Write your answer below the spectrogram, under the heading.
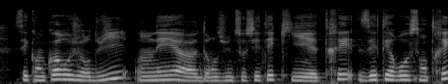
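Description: A woman with an ordinary speaking voice talks at a medium pitch with ordinary pitch variation against a quiet background. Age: 20s. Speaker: podcast host and Instagram creator. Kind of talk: personal monologue.

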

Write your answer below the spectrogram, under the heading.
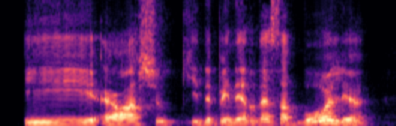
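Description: A man's fairly high voice at a fairly slow pace, an ordinary speaking voice. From interior of São Paulo state, Brazil. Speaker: content creator, former academic. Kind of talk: interview conversation. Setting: studio videocast.

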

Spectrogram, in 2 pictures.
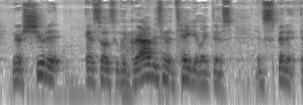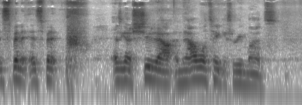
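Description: A man's fairly high-pitched voice at a very fast pace, with ordinary pitch variation and big swings in loudness. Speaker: podcast guest. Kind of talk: casual chat.

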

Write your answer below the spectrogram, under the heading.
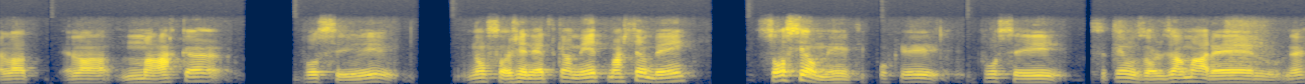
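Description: A man's medium-pitched voice, fairly even in intonation, at a very slow pace. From Paraíba, Brazil (Guarabira). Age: 50s. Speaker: patient association coordinator, educator. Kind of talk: casual panel discussion.

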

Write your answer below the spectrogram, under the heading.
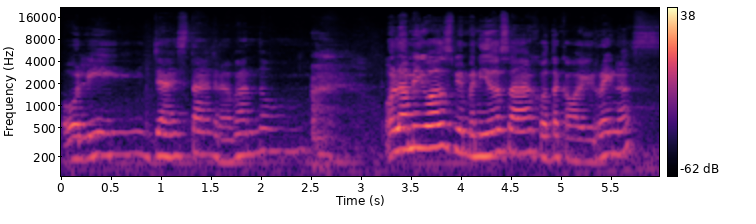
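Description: The speech comes very slowly in a Mexican accent, with fairly even intonation. Background noise is noticeable. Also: woman, fairly high pitch for a woman. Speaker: podcast co-host. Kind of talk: casual chat.

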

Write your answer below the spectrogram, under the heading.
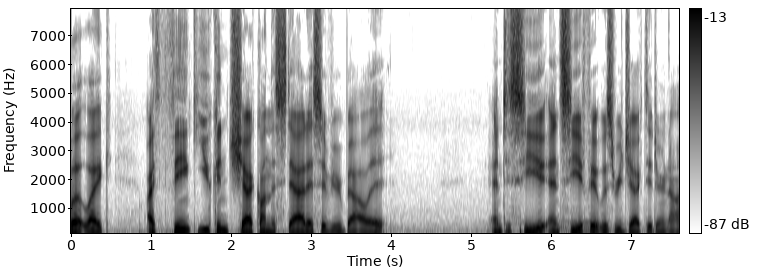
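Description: In a dry, close sound with no echo, a man with a very deep, low pitch speaks at a moderate pace with ordinary pitch variation and long, frequent pauses. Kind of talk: casual chat. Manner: casual, profane.

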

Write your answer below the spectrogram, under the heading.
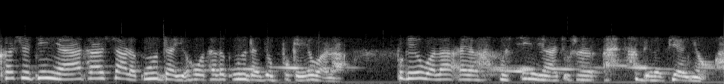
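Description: Noticeable background noise sits behind a woman with a fairly high pitch. She talks at a fairly quick pace with lively intonation and very even loudness. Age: 30s. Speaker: caller. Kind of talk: phone-in advice call. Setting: phone call.

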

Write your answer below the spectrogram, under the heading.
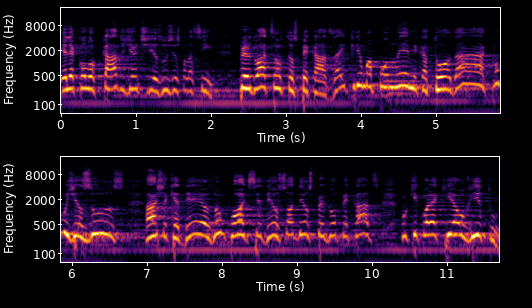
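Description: With audible room echo and noticeable background noise, a man speaks at a moderate pace with an extremely high pitch and fairly even intonation. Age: 40s. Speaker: pastor. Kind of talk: sermon.

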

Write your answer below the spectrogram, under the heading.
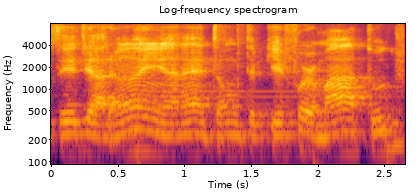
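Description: A man talks at a moderate pace with fairly even intonation. There is audible room echo and noticeable background noise. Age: 30s. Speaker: business founder. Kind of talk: casual interview.

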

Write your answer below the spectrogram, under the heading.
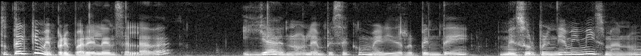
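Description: A woman with a Mexican accent and lively intonation. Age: 30s. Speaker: podcast host. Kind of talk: casual monologue. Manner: many filler words.

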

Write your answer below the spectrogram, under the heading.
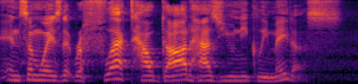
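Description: A man with a bright, sharp tone and a high pitch speaks at a moderate pace amid audible room echo. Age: 30s. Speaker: pastor. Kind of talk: sermon. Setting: church. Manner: halting.

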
